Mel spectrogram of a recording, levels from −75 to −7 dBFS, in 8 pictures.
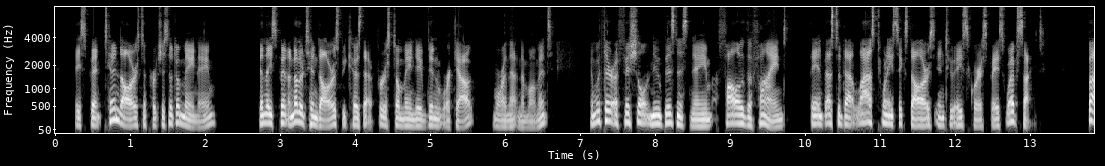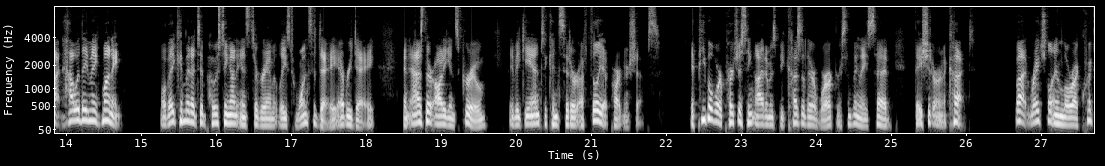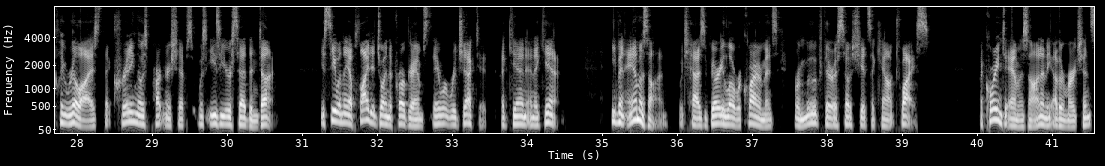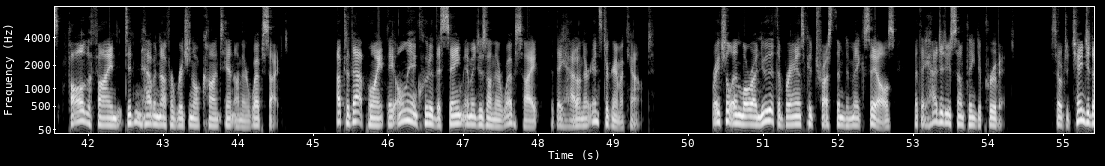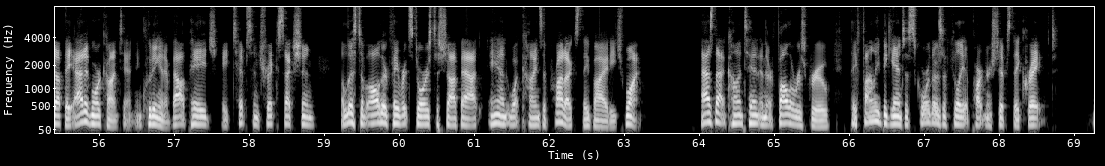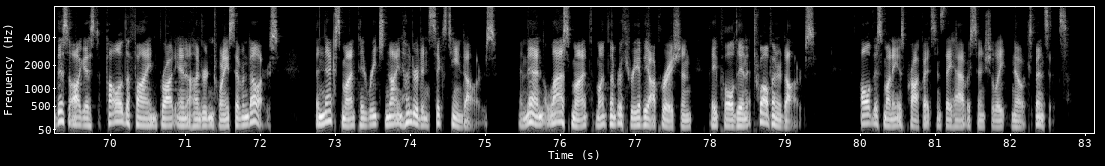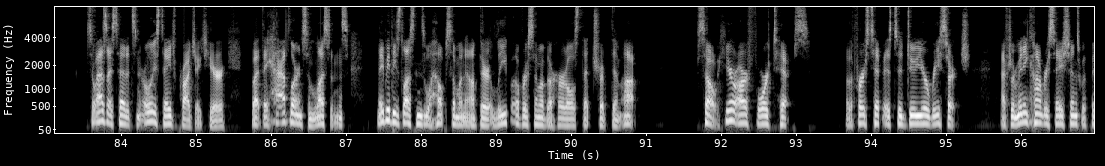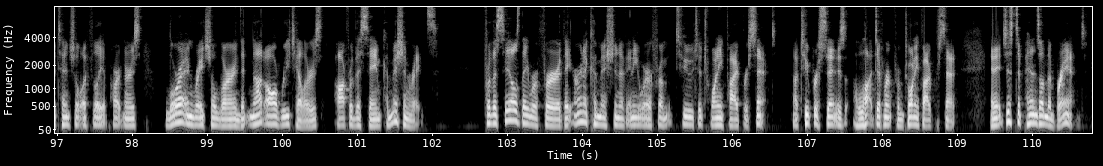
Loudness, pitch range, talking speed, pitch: -17 LUFS, 115-150 Hz, 215 wpm, 135 Hz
